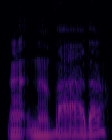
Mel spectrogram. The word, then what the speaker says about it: Nevada: five for five says you are pronouncing Nevada wrong the first a sounds like the a in apple people in Nevada don't like it when you say nada ah Apple ah Nevada Nevada oh are you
